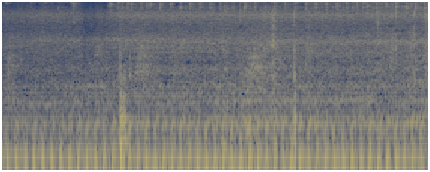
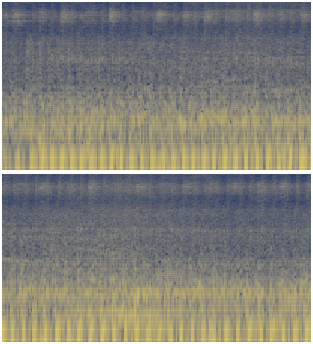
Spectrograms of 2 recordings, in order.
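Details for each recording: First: Yamaha Vega ZR after repair for a rough front-engine noise and white smoke, with new piston rings and replaced bearings: a steady, even single-cylinder putter at idle with no knocking or clatter. Normal idle. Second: Yamaha Vega ZR single, kick-started, smoking white with rough front-engine noise: idles rough and uneven with a loose, lumpy top-end rattle; suspected loose piston or camshaft end play.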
